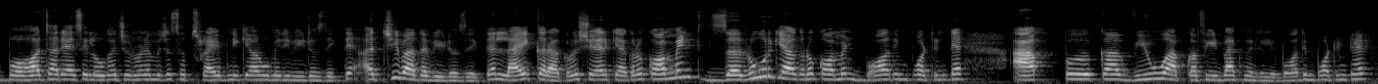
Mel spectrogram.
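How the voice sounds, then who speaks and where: A hoarse woman vlogger chatting casually to her viewers from home, mixing in English and pleading with them. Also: medium pitch. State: hoarse from shouting. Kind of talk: casual vlog talk to viewers.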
